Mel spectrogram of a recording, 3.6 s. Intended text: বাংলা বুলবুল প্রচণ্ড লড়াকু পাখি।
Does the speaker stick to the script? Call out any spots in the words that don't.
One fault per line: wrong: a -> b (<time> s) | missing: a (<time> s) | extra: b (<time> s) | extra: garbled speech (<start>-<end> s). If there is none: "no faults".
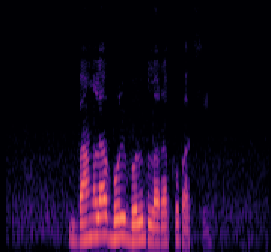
missing: প্রচণ্ড (1.9 s)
